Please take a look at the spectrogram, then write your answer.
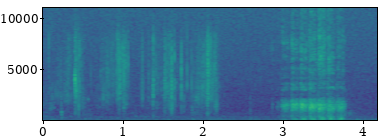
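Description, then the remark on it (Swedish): A horse in a meadow whinnies loudly near the end in a shaky, trembling burst, preceded by scattered rustles and soft hoof steps on the ground. “På en äng ser han en häst.”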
